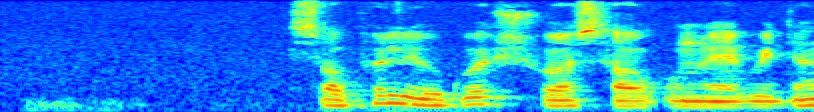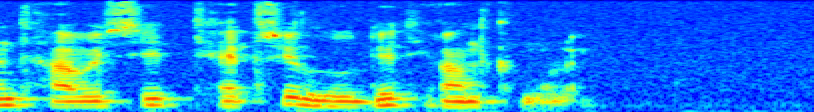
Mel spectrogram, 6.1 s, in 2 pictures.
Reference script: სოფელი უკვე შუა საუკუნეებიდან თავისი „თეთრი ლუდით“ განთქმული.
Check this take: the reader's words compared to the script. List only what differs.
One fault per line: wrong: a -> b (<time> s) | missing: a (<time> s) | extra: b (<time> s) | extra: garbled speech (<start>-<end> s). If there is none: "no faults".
no faults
